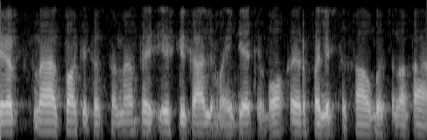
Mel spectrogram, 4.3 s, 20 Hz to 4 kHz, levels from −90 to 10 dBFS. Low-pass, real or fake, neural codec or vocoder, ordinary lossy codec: 3.6 kHz; fake; codec, 16 kHz, 4 kbps, FunCodec, trained on Chinese and English, 50 frames a second; Opus, 64 kbps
